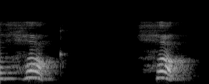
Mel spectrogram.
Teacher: जेव्हा आपण क म्हणतो तेव्हा आपली जीभ मागे टेकते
